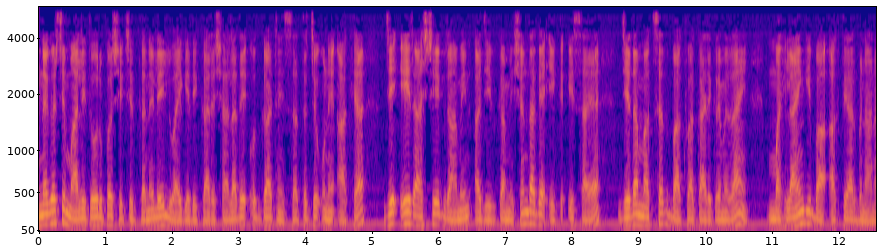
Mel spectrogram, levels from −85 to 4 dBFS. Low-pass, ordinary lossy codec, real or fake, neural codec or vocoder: 5.4 kHz; none; real; none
